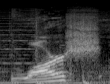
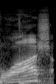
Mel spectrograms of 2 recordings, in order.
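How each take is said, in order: First: An r sound comes before the sh. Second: No r sound comes before the sh. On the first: The speaker calls it wrong. "When people say warsh" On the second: The speaker calls it right. "instead of wash"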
